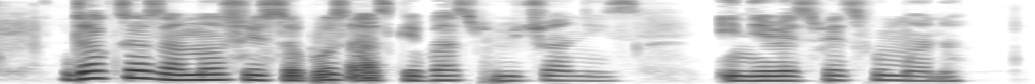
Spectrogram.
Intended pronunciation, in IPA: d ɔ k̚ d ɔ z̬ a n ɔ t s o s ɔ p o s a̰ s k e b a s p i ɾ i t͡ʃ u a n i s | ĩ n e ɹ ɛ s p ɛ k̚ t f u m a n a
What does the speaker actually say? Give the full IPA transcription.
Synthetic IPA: d ɔ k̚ t ɔ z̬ a n ɔ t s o s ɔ p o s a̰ s k e b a s p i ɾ i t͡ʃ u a n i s | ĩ n e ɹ ɛ s p ɛ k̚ t f u m a n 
